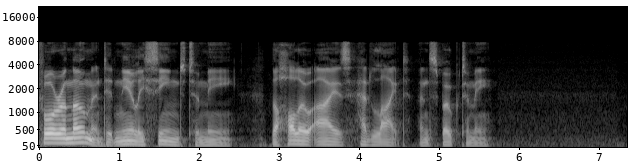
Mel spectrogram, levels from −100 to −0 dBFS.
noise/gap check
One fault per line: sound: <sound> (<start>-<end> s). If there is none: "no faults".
no faults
